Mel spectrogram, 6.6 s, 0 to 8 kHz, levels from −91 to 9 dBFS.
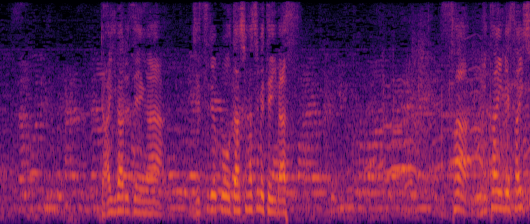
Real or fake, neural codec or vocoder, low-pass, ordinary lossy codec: real; none; none; none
